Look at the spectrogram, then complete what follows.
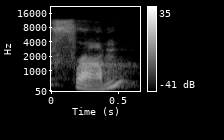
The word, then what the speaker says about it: from: letter makes uh and they may know that short u says ah but in this case in the word from we spell it with an o and i have to put a heart over the o because that's the one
